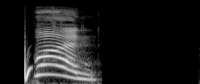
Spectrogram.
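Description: One short word spoken in a high, sing-song voice, its pitch rising and then falling, with a sharp pop at its start.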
